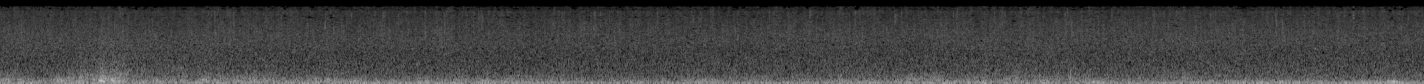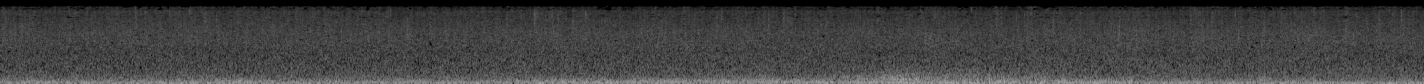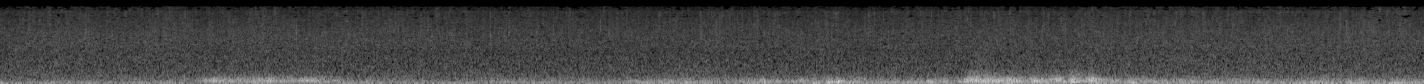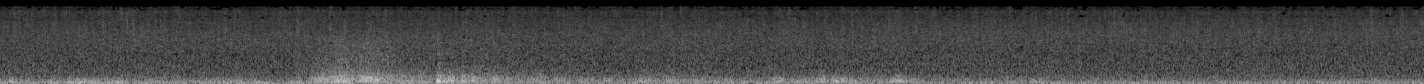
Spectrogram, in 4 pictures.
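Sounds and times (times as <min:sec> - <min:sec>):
rain hiss: 0:00.0 - 0:56.9
thunder rolling: 0:45.8 - 0:49.5.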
